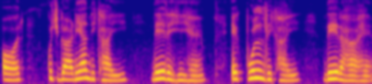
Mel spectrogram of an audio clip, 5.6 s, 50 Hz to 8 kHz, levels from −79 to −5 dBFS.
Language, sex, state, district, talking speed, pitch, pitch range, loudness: Hindi, male, Himachal Pradesh, Shimla, 140 wpm, 215 Hz, 195-235 Hz, -15 LUFS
